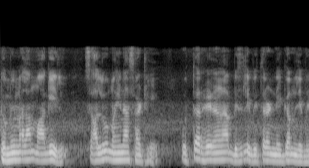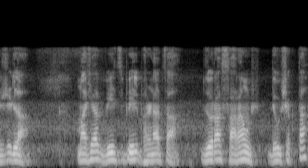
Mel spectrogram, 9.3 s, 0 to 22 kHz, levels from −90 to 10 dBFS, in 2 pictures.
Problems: constant background noise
